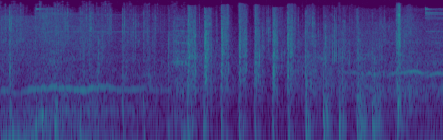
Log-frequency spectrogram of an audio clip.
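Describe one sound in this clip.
Footsteps run quickly across wooden boards.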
